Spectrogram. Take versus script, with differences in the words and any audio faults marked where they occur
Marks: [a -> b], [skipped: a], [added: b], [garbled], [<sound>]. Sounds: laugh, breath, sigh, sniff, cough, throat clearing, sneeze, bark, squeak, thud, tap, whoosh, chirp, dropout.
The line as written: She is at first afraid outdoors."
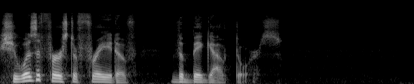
She [is -> was] at first afraid [added: of the big] outdoors."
